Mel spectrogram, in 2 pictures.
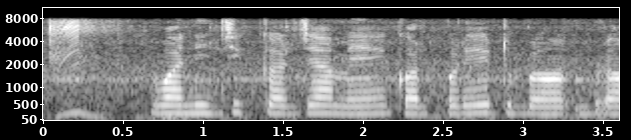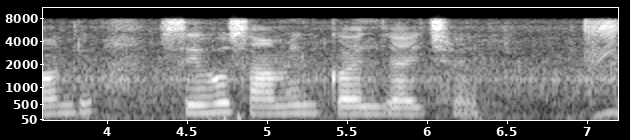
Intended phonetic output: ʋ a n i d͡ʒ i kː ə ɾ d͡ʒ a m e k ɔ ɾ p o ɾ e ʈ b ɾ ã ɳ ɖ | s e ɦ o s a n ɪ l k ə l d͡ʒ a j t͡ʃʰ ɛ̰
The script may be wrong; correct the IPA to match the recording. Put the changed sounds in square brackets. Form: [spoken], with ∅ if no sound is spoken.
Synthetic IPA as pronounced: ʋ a n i d͡ʒ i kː ə ɾ d͡ʒ a m e k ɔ ɾ p o ɾ e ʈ b ɾ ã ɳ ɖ | s e ɦ o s a [m] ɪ l k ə l d͡ʒ a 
